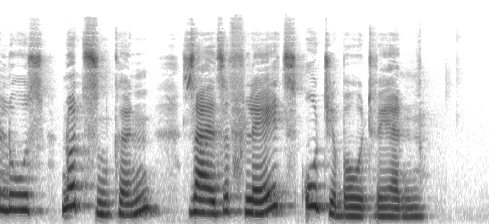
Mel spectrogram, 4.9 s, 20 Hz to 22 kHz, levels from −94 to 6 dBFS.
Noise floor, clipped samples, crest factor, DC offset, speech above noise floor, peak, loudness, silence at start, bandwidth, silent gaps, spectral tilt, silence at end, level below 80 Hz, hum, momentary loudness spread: -67 dBFS; under 0.1%; 14 dB; under 0.1%; 50 dB; -2 dBFS; -17 LUFS; 0 s; 13 kHz; none; -6 dB/octave; 0.65 s; -68 dBFS; none; 7 LU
